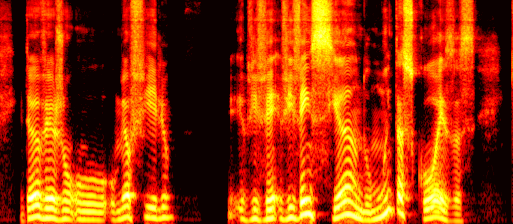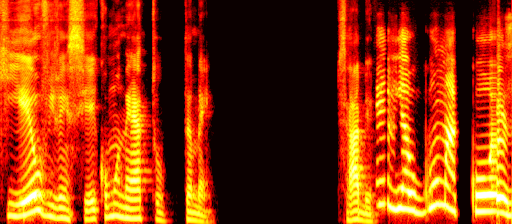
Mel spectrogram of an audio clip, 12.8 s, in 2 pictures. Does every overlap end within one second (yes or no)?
yes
